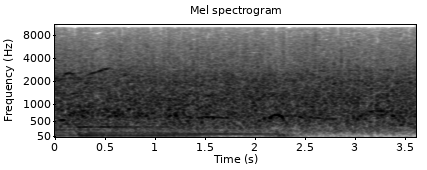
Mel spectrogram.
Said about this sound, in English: Susan Calman. Round of applause. Susan Calman.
